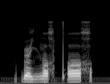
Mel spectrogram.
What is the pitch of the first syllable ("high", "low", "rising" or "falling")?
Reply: low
